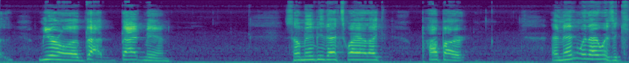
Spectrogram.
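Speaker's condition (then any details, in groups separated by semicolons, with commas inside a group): Cerebral palsy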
